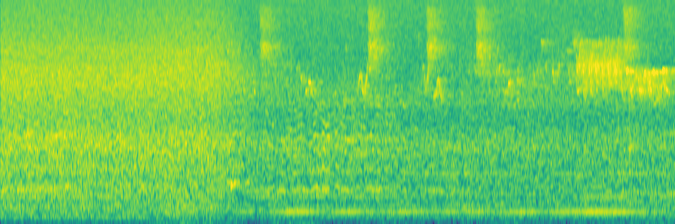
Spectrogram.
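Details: Leafcutter bee, one of a few building nest chambers in old holes in a brick wall; a steady low hum starts about three seconds in and holds to the end, with short high chirps from other creatures above it.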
